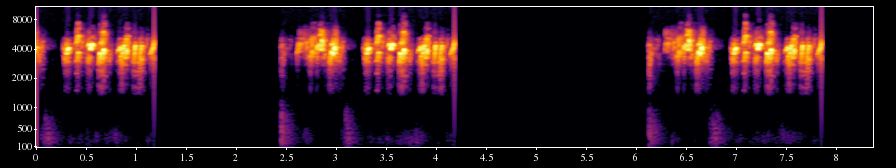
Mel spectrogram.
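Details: Pacific swallow, a leucistic individual, giving bursts of rapid, scratchy twittering chirps around a mid-high pitch, grouped in clusters of three to four notes lasting about a second each, separated by silent pauses.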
